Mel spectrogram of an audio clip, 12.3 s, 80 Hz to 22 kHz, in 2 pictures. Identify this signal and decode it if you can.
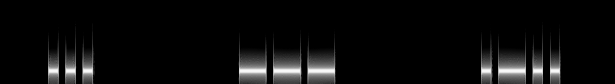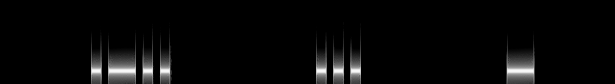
Morse code, heard as a keyed tone, about 14 wpm, spaced as for 5 wpm, 700 Hz. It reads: SOLLST
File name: Morsekurs / Witze / Witz 14. August 2018, 25 F70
